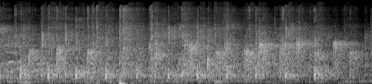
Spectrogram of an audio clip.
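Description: A class applauds a student group after a teaching-practice presentation, a steady patter of hand claps from a small group in a room, fairly close and continuous throughout.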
